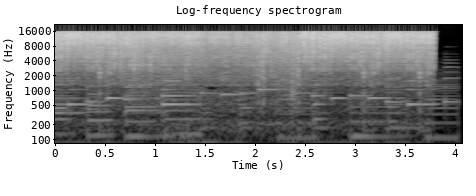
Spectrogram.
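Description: Egg-battered beef slices (yukjeon) sizzling in hot oil in a nonstick frying pan: a steady, loud hiss that cuts off suddenly near the end.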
